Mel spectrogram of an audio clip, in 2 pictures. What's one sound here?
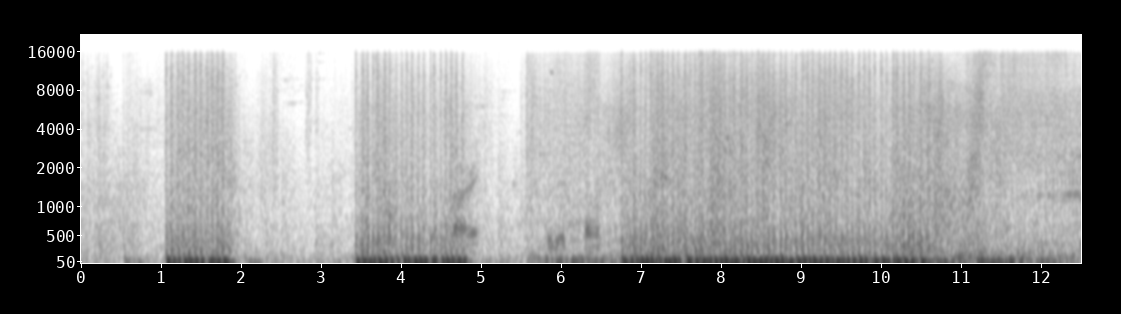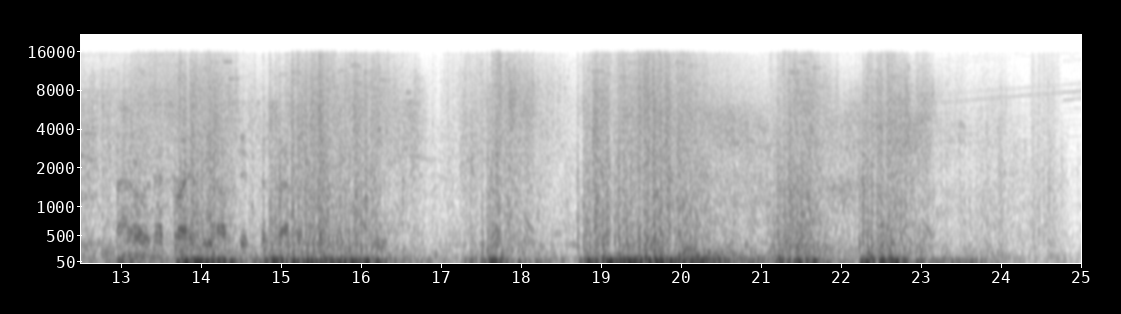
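Rapid gunfire bursts in loud, repeated volleys.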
